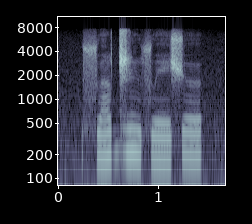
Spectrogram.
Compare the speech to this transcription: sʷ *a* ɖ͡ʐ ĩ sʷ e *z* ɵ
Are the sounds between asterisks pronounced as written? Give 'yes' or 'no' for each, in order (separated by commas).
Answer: yes, no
